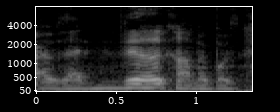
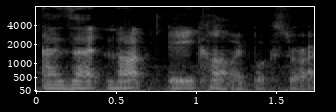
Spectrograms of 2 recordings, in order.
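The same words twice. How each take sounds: First: "the" stretched and emphasized; proud emphasis on "the"; stress on THE. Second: "a" picked out as the wrong word; pointed correction with weight on "a"; stress on A. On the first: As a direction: lean hard on "the" as the one that counts. Correcting "a" to "the. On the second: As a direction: lean on "a" to correct it. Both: Real, not acted.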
